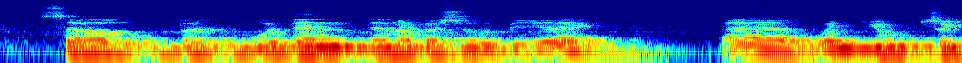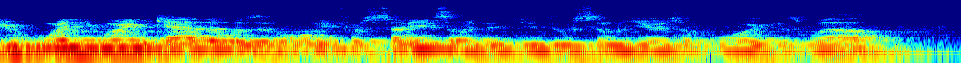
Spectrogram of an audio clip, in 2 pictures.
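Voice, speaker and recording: Noticeable background noise sits under a man's voice. He speaks at a moderate pace, medium in pitch, with fairly even intonation. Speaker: podcast host. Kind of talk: interview conversation.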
